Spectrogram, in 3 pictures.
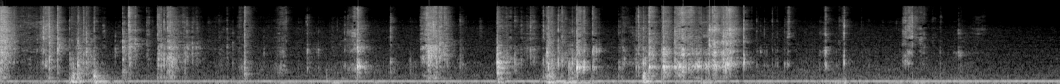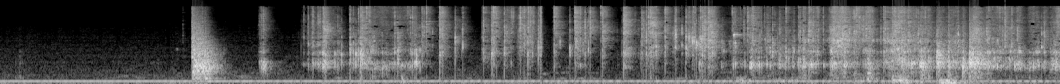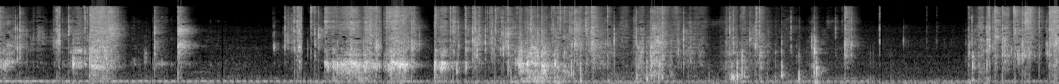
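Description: Crinkling and crackling of a plastic candy wrapper as a Minions candy cone is torn open and its small wrapped sweets are handled, in quick sharp crackles with denser rustling stretches. A steady low hum sits underneath and stops about two-thirds of the way through.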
